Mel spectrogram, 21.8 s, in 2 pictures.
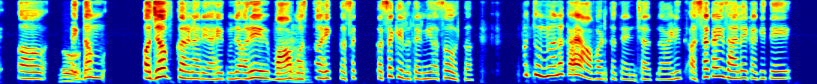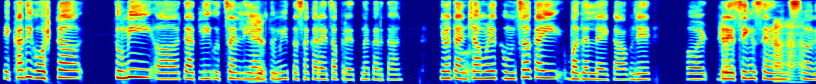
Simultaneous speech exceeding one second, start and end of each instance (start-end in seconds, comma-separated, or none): none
